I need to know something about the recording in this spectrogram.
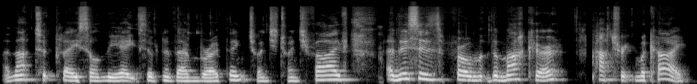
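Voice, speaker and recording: A woman co-host opens the episode with relaxed, friendly chat. Her voice sits at an ordinary middle pitch. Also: moderate pace. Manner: friendly, easygoing introduction. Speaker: podcast co-host. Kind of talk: casual podcast chat.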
